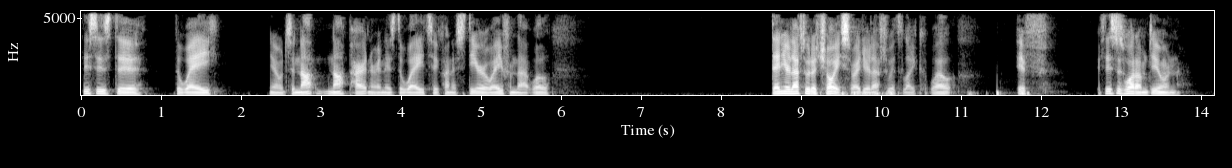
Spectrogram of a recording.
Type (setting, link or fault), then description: setting, large echoing room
